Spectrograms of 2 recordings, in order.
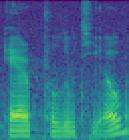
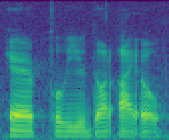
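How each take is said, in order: First: The name ends as one word, pollutio. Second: The name ends with pollute, then dot io. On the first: The speaker calls it wrong. "inspired from the Latin uh, pronunciation of pollution" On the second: The speaker calls it right. "actually, it's pronounced"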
